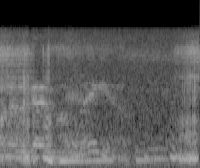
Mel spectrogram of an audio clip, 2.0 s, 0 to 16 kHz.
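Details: A 4-month-old Pug puppy, relaxed on a sofa, snoring rather loudly with low, rattling, nasal snorts and whistling breath sounds; snoring.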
